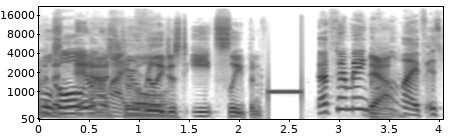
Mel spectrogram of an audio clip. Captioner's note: beep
